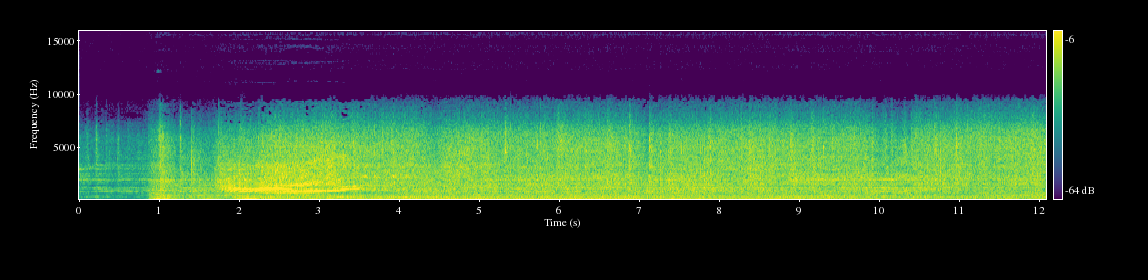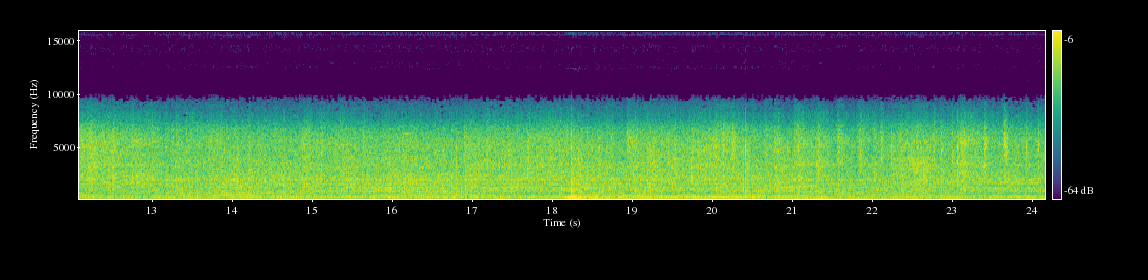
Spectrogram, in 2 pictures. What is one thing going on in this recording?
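A car engine rumbles steadily as the car drives along a road.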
